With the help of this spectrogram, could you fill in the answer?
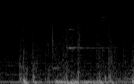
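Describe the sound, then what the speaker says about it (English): A horse galloping in Red Dead Redemption 2, its hooves drumming in a quick, uneven clip-clop rhythm up close across a short burst, with no talk over it. "That's my horse!"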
